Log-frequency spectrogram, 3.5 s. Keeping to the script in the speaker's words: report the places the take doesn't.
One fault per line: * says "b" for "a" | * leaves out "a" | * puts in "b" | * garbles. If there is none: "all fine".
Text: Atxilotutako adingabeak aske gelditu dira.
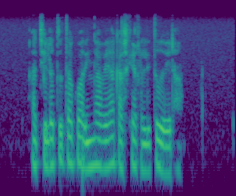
all fine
